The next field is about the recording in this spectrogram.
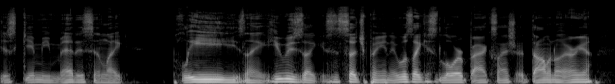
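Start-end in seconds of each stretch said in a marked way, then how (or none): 0.0-2.5 mock-begging, desperate pleading voice. Speaker recounts a man in pain heard across the hospital hallway, imitating someone begging. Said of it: "screaming, begging".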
